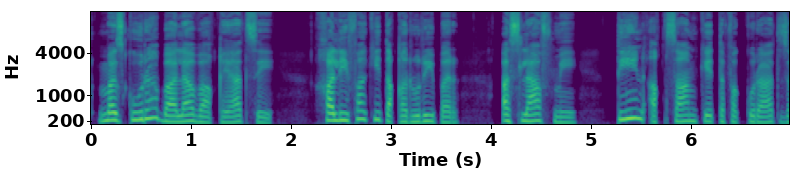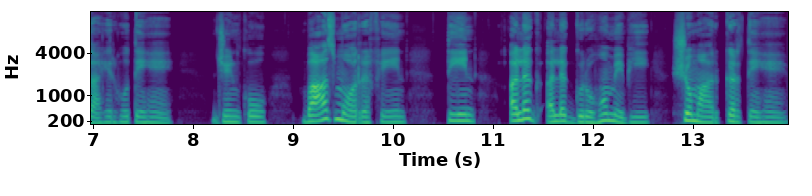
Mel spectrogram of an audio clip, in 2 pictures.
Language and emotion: Urdu, neutral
